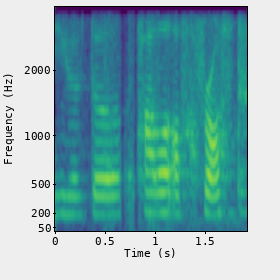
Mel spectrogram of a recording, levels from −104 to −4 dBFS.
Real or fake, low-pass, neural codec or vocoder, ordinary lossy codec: real; 3.6 kHz; none; none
